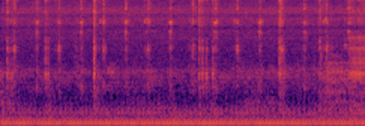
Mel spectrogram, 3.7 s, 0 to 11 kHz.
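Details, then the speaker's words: 1974 Jensen Interceptor Mk 3 with electric fuel pump, ignition on: a quiet, fast ticking of about four per second under a low hum as the pump primes the Edelbrock carburettor to counter fuel vaporization; normal priming that eventually stops. "By having an electric fuel pump, as soon as you turn the ignition on, you'll hear the pump in the background."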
